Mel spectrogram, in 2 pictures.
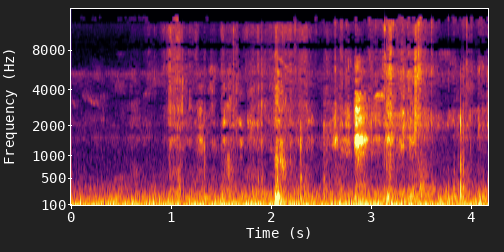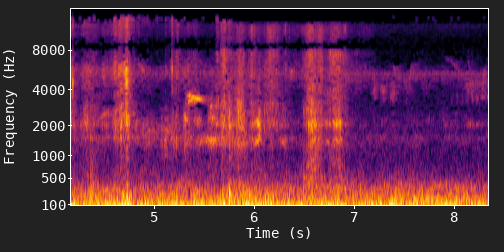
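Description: Dogs making short, scattered sounds, the loudest and sharpest about three seconds in, over a low steady rumble.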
